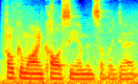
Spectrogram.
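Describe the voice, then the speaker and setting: Flat-voiced young man, slightly hoarse. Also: medium pitch, brisk, a little hiss or hum. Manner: rambling, lots of "like" and "um". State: slightly hoarse from long talking. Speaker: streamer. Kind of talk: casual live-stream chat while gaming.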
